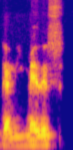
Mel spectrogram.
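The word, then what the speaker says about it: Ganímedes: famoso ganime de animedes es la forma correcta de pronunciar el nombre del aguador ganimedes pero lo encontramos con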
